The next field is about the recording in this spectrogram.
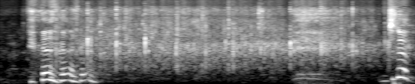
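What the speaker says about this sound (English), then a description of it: "if you want to clap with full energy" Audience at a talk with a government minister clapping, brief bursts of voices at the start and end around a sustained stretch of crowd applause in the middle.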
